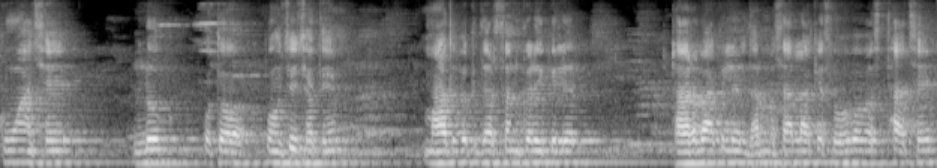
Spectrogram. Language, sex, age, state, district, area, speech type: Maithili, male, 45-60, Bihar, Madhubani, rural, spontaneous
